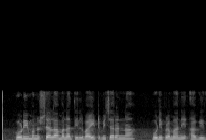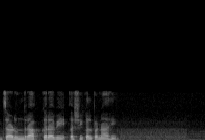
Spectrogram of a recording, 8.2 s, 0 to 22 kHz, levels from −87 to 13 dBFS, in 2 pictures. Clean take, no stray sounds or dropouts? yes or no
yes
